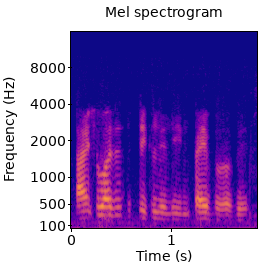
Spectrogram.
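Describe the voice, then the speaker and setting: A man's voice: mid-range voice, racing. A man from Zimbabwe with a Zimbabwean accent, a father on a radio panel calling in from the UK, talking hesitantly with many restarts. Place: remote call from the UK. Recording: dry, phone-like line.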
